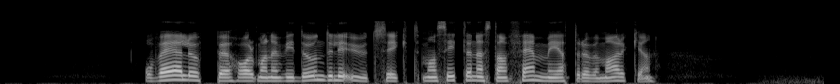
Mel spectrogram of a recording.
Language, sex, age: Swedish, female, 33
